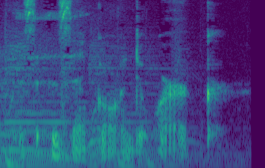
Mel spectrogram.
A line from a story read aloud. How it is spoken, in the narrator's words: Cass whispers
